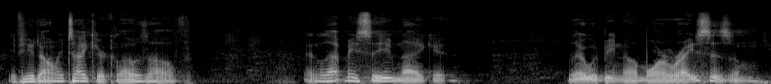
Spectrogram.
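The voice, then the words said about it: Bill Clinton impression. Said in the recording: “he doesn't do a good Bill Clinton impression”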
